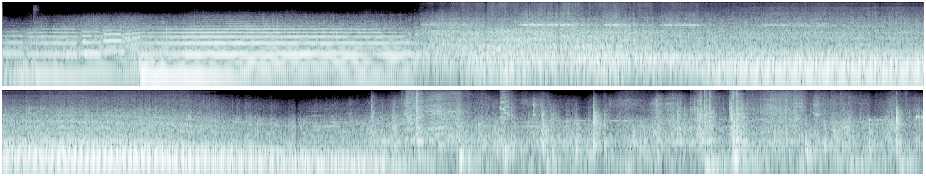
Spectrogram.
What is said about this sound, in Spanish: De regreso a su casa, Maribel ha detenido el auto en la placita aquella donde se citara en la mañana con Rolando.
